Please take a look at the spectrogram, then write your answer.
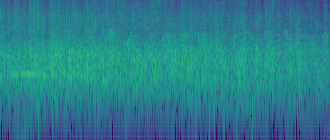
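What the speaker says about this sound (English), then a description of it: "One more round of applause for them." An audience applauds at the inauguration of the National Press Club's president, a sustained even wash of many hands clapping with no talk over it.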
